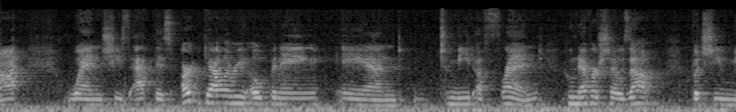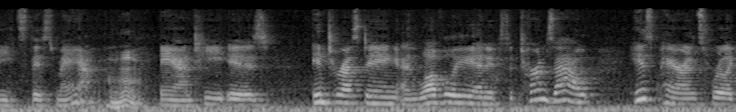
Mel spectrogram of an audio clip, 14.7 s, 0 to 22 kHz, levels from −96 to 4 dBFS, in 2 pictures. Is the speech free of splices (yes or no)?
yes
